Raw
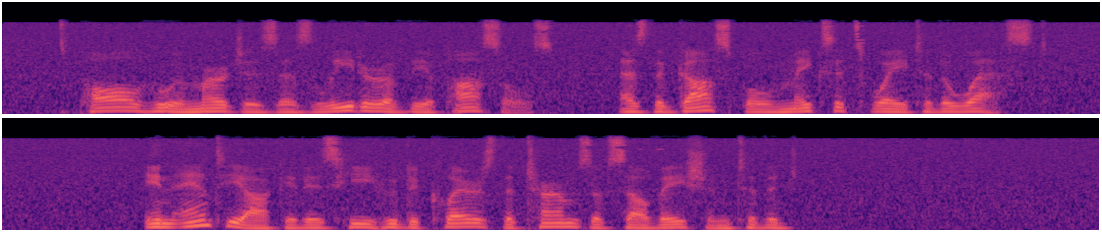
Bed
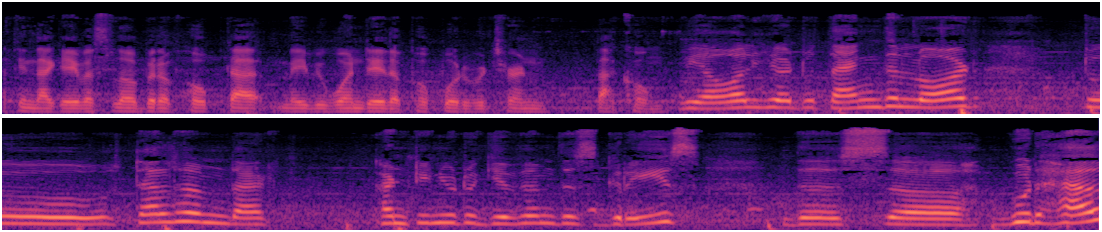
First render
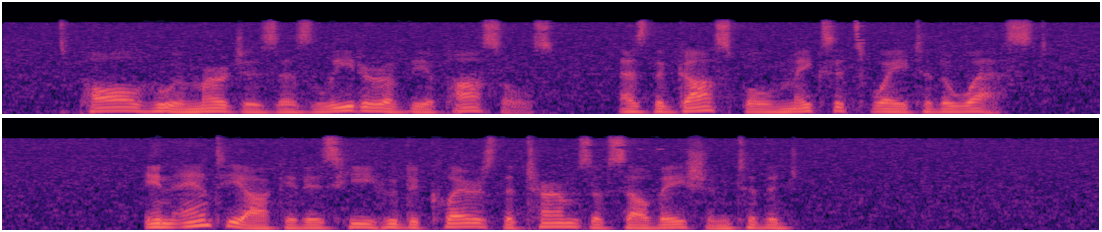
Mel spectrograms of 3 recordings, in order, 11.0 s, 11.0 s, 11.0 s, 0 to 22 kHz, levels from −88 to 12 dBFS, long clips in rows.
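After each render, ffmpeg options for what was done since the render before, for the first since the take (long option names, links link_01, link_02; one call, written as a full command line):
ffmpeg -i in.wav -af "afftdn=noise_reduction=9:noise_floor=-38" out.wav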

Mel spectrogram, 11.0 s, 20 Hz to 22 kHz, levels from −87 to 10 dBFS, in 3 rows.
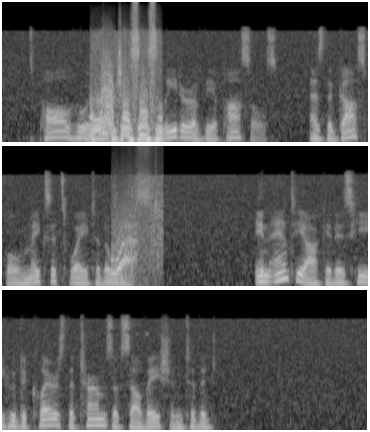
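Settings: ffmpeg -i in.wav -filter_complex "[0:a]asplit=3[link_01][link_02][link_03];[link_01]afade=type=out:start_time=0.88:duration=0.02[link_04];[link_02]aeval=exprs='0.316*sin(PI/2*5.01*val(0)/0.316)':channel_layout=same,afade=type=in:start_time=0.88:duration=0.02,afade=type=out:start_time=1.6:duration=0.02[link_05];[link_03]afade=type=in:start_time=1.6:duration=0.02[link_06];[link_04][link_05][link_06]amix=inputs=3:normalize=0,asettb=1/sr,asplit=3[link_07][link_08][link_09];[link_07]atrim=end=4.764[link_10];[link_08]atrim=start=4.76:end=5.28,asetpts=PTS-STARTPTS,afade=type=in:duration=0.004:curve=qsin,afade=type=out:start_time=0.516:duration=0.004:curve=qsin,asplit=2[link_11][link_12];[link_12]highpass=frequency=720:poles=1,volume=33dB,asoftclip=type=tanh:threshold=-10.5dB[link_13];[link_11][link_13]amix=inputs=2:normalize=0,lowpass=frequency=3300:poles=1,volume=-6dB[link_14];[link_09]atrim=start=5.276[link_15];[link_10][link_14]acrossfade=duration=0.004:curve1=hsin:curve2=qsin[link_16];[link_16][link_15]acrossfade=duration=0.004:curve1=qsin:curve2=hsin" out.wav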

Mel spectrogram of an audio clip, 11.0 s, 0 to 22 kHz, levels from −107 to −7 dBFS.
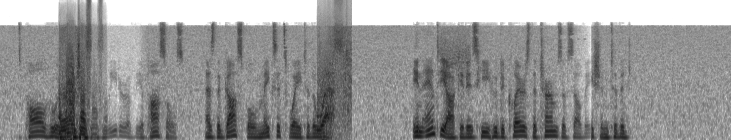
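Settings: ffmpeg -i in.wav -filter_complex "[0:a]asplit=3[link_01][link_02][link_03];[link_01]afade=type=out:start_time=6.6:duration=0.02[link_04];[link_02]equalizer=frequency=4200:width_type=o:width=1.9:gain=14.5,afade=type=in:start_time=6.6:duration=0.02,afade=type=out:start_time=7.05:duration=0.02[link_05];[link_03]afade=type=in:start_time=7.05:duration=0.02[link_06];[link_04][link_05][link_06]amix=inputs=3:normalize=0,asplit=4[link_07][link_08][link_09][link_10];[link_07]atrim=end=1.39,asetpts=PTS-STARTPTS,afade=type=out:start_time=1.26:duration=0.13:silence=0.149624[link_11];[link_08]atrim=start=1.39:end=2.09,asetpts=PTS-STARTPTS,volume=-16.5dB[link_12];[link_09]atrim=start=2.09:end=8.88,asetpts=PTS-STARTPTS,afade=type=in:duration=0.13:silence=0.149624,afade=type=out:start_time=6.12:duration=0.67[link_13];[link_10]atrim=start=8.88,asetpts=PTS-STARTPTS,afade=type=in:duration=0.004:curve=hsin[link_14];[link_11][link_12][link_13][link_14]concat=n=4:v=0:a=1" out.wav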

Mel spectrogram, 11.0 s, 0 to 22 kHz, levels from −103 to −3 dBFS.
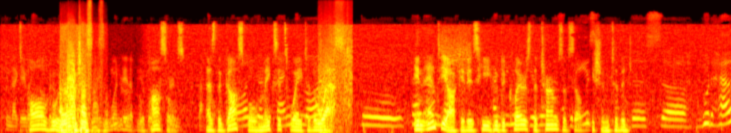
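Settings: ffmpeg -i in.wav -i bed.wav -filter_complex "[1:a]volume=-10.5dB[link_01];[0:a][link_01]amix=inputs=2:normalize=0" out.wav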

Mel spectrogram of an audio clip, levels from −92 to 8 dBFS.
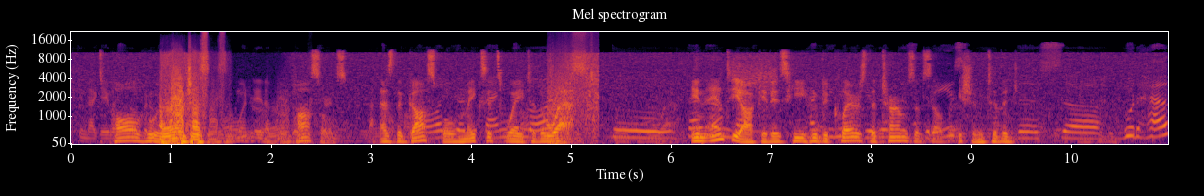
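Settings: ffmpeg -i in.wav -filter_complex "[0:a]asplit=2[link_01][link_02];[link_02]adelay=1057,lowpass=frequency=920:poles=1,volume=-18dB,asplit=2[link_03][link_04];[link_04]adelay=1057,lowpass=frequency=920:poles=1,volume=0.36,asplit=2[link_05][link_06];[link_06]adelay=1057,lowpass=frequency=920:poles=1,volume=0.36[link_07];[link_01][link_03][link_05][link_07]amix=inputs=4:normalize=0" out.wav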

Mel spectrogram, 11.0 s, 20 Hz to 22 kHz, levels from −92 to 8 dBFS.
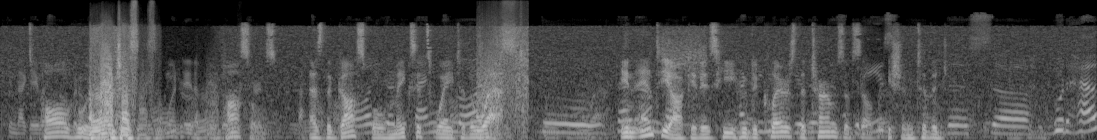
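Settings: ffmpeg -i in.wav -af "volume=-2dB" out.wav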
